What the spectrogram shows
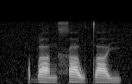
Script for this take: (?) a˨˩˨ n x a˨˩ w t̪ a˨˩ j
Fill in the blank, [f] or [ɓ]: ɓ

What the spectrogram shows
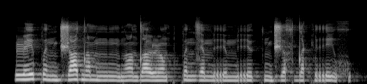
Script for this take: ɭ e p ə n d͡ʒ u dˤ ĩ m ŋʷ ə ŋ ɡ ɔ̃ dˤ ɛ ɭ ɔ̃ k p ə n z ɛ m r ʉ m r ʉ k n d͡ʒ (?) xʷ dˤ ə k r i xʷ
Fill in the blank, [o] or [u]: u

